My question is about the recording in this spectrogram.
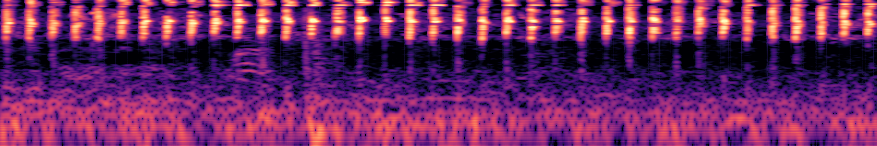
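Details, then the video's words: Lovebird in ngekek song, played to lure rival birds into singing back: a steady run of rapid, sharp high-pitched chattering notes, roughly three per second, with no pause. "Suara Masteran Lovebird Memancing ngekek lawannya"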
